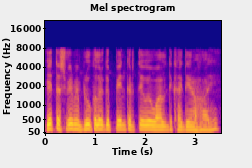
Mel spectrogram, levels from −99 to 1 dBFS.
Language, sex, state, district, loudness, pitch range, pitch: Hindi, male, Arunachal Pradesh, Longding, -15 LUFS, 140-165 Hz, 155 Hz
